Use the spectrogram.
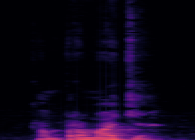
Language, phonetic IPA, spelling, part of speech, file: Russian, [kəmprɐˈmatʲe], компромате, noun, LL-Q7737 (rus)-компромате.wav
- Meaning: prepositional singular of компрома́т (kompromát)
